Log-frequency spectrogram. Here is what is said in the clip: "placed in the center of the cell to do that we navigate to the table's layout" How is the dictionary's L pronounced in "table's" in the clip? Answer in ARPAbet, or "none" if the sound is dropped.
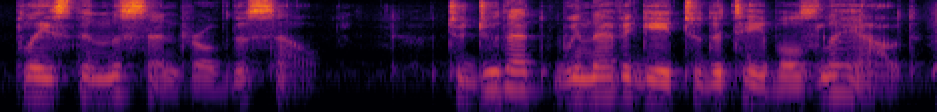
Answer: L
